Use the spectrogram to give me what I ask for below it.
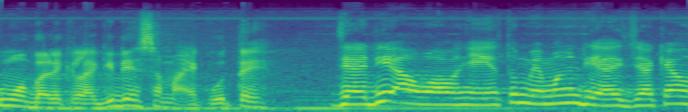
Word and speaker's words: Ecoutez: Bacanya Ekhute apa Ekhutes? Ekhute.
